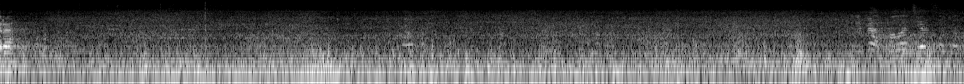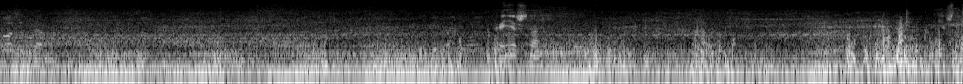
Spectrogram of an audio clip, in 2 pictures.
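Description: Tour boat's engine running steadily under way, a continuous low drone, with faint voices of passengers about nine seconds in and again near the end.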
